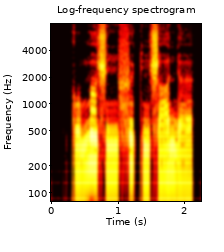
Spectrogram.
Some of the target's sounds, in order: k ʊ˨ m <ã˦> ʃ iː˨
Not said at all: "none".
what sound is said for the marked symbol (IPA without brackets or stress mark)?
ã˦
